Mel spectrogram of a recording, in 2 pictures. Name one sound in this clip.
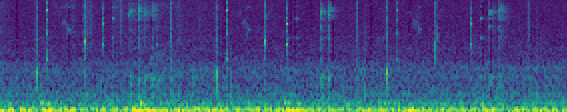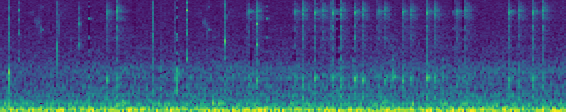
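Short clicks sound again and again as a chest is opened.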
